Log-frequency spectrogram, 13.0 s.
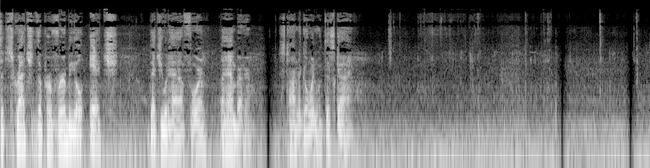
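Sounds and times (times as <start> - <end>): low steady hum: 0.0 - 13.0
man chewing pizza: 7.2 - 13.0.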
